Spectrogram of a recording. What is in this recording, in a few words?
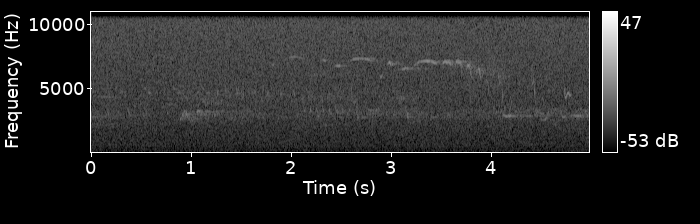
Regulus regulus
